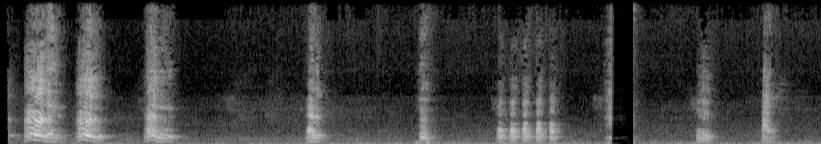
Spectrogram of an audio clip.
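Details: Two gulls calling together in protest: loud, harmonic, downward-sliding cries repeated about twice a second, then a quick rattling burst of short staccato notes, with more cries after a brief pause, in a quiet indoor-sounding space.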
